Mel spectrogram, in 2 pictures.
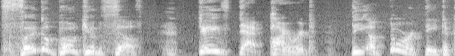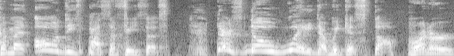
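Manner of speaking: swaggering tough biker voice. Retelling a Vice Admiral's line from the manga: Hulk Hogan voice. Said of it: "I just went Hulk Hogan there".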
